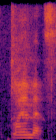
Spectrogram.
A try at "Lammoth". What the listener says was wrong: Well, Lammoth. It's not Lammeth. Look, when you read Tolkien words, you have to try not to sound like an American. Lammeth. Tolkien would never have said that word, Lammeth.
